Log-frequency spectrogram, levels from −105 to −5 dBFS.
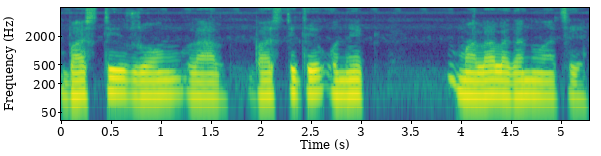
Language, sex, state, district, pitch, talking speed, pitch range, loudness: Bengali, male, Assam, Hailakandi, 115 Hz, 90 wpm, 110-120 Hz, -15 LUFS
